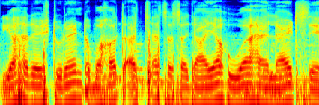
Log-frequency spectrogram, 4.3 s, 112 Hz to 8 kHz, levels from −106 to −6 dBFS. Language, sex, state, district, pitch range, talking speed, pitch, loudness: Hindi, male, Jharkhand, Ranchi, 115-130 Hz, 140 wpm, 125 Hz, -18 LUFS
